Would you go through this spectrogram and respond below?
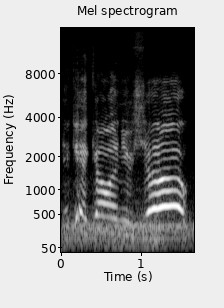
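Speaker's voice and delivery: blustering self-important boss voice; pompous ranting persona. Acted. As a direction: puff up like a bragging strongman. Holds the Duke persona rant.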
